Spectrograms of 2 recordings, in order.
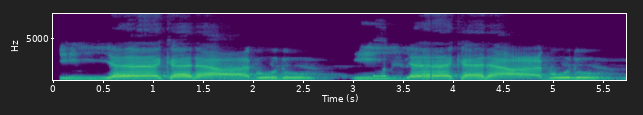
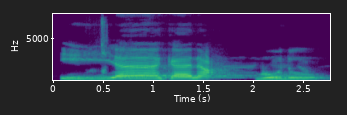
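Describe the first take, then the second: First: Slow chant, ain squeezed then opened; throat narrows on the ain but never closes; right tajwid ain; correct recitation. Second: Ain of na'budu cut off completely; faulty tajwid, ain fully shut; wrong recitation. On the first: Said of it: "dia gaya nak rapat dia buka". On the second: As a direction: stop the ain dead in the throat. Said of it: "Macam tu ke". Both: Shown as a demonstration.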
